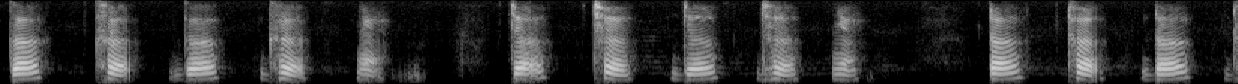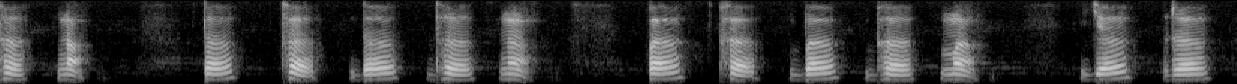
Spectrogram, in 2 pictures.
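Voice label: consonants Hindi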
